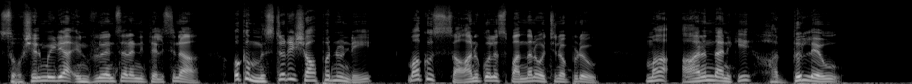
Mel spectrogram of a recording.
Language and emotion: Telugu, happy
